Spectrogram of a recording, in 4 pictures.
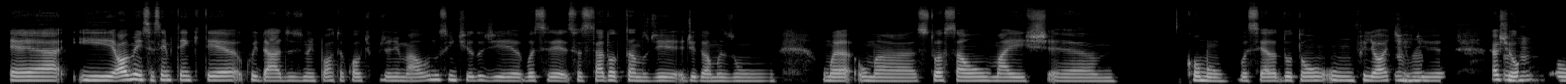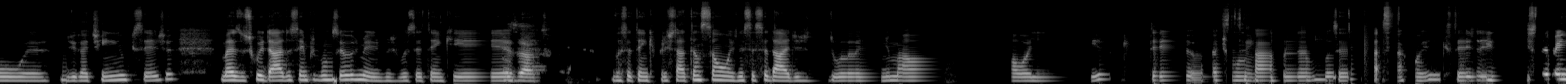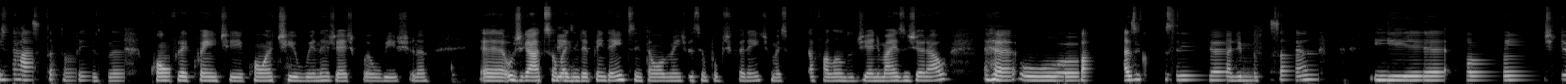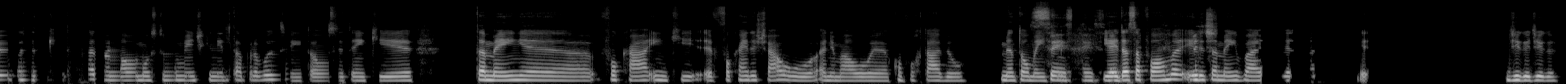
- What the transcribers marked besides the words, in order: static; distorted speech; other background noise; tapping; unintelligible speech; unintelligible speech
- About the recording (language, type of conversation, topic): Portuguese, unstructured, Qual é a importância dos animais de estimação na vida das pessoas?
